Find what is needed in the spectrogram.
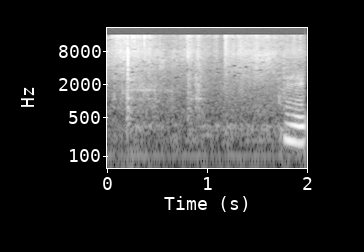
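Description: Faint rustling with a few light ticks as long strands of small faceted glass beads are lifted and handled.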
